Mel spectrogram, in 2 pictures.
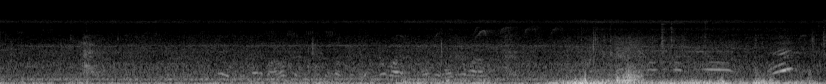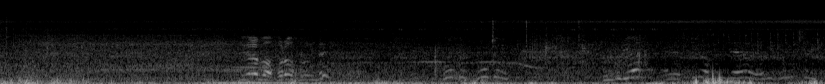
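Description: Wind rushing over the microphone of a camera on a moving road bicycle, a steady low rumble that swells about six seconds in. Faint voices come through here and there.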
